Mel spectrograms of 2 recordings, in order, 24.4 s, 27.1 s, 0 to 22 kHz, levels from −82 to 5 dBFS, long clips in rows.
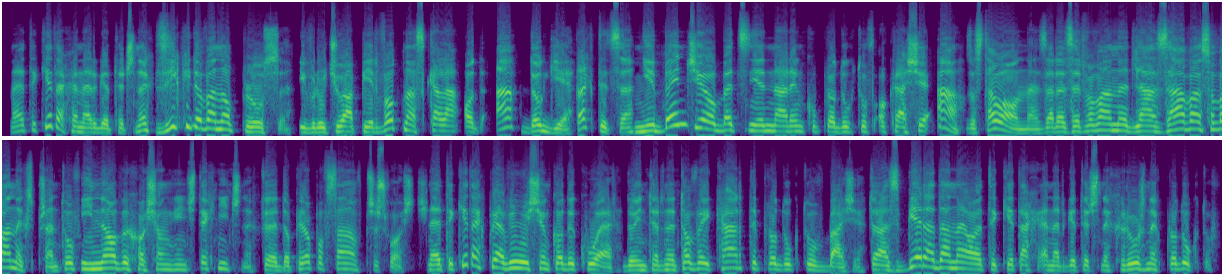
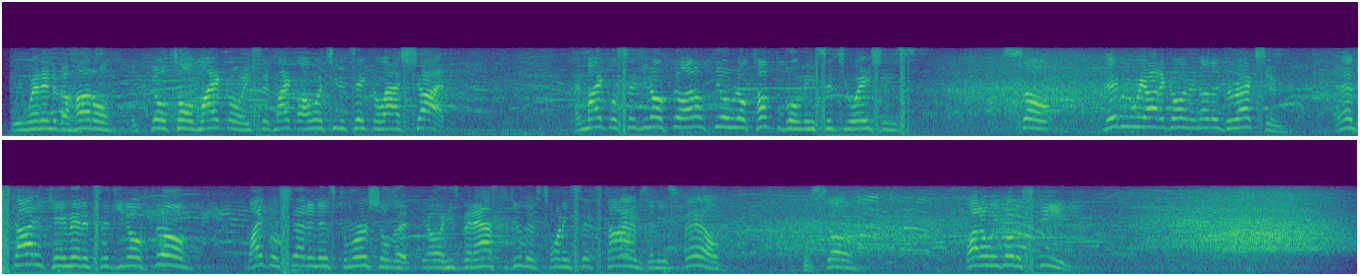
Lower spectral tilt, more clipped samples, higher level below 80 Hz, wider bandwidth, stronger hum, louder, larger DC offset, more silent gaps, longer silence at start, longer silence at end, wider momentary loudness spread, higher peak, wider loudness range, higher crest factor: about the same, -3.5 dB/octave vs -4.5 dB/octave; neither; second, -52 dBFS vs -46 dBFS; first, over 20 kHz vs 5.4 kHz; neither; first, -15 LUFS vs -18 LUFS; about the same, 0.4% vs 0.2%; neither; about the same, 0.1 s vs 0.05 s; about the same, 0.1 s vs 0 s; second, 6 LU vs 11 LU; second, -6 dBFS vs -2 dBFS; about the same, 2 LU vs 3 LU; second, 10 dB vs 16 dB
